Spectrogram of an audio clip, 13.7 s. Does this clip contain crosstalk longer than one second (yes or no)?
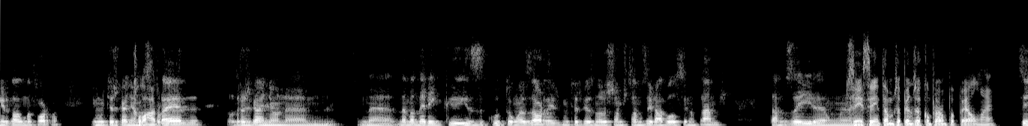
no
